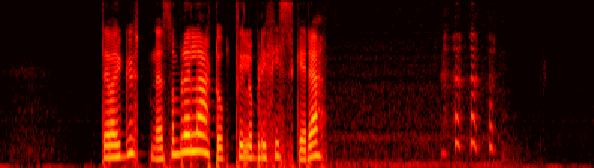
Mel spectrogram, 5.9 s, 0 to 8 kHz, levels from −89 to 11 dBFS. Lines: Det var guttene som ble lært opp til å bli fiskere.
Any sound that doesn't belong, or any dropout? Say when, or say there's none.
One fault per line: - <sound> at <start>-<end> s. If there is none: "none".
- laugh at 4.4-5.0 s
